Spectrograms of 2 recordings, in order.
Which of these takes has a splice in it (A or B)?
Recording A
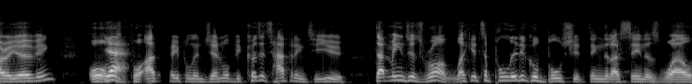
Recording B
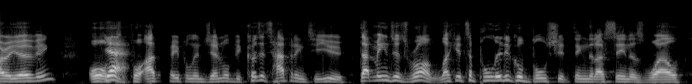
B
